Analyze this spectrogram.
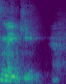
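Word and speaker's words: minke: the mink or minky do i pronounce the e at the end or not uh mickey yeah thank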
